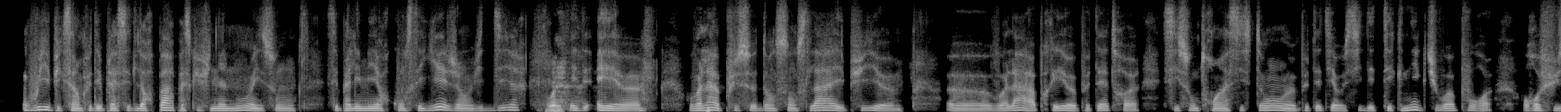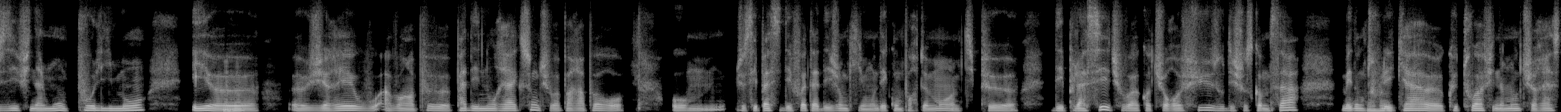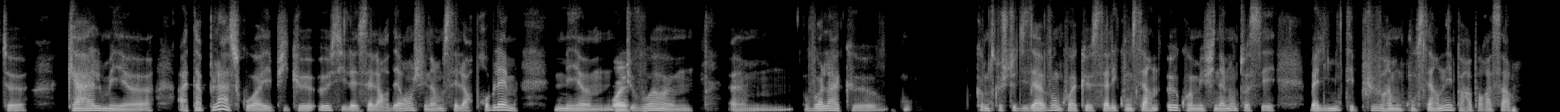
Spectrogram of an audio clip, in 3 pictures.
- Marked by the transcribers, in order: chuckle; blowing; stressed: "techniques"; stressed: "poliment"; stressed: "toi"; stressed: "eux"; tapping
- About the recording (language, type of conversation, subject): French, advice, Comment gérer la pression à boire ou à faire la fête pour être accepté ?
